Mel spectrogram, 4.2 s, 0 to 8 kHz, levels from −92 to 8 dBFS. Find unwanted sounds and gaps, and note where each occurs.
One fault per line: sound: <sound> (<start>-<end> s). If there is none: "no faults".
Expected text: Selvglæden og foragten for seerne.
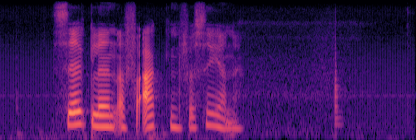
sound: thud (3.1-3.5 s)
